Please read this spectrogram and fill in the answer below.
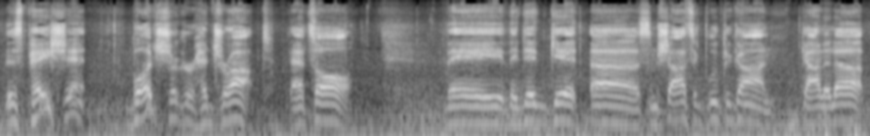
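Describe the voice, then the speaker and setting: A hoarse male nurse, losing his voice, giving an angry, profane video appeal and clearing his throat often. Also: medium pitch, slow pace, a bit bright, slight background noise. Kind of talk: direct-to-camera video appeal.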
